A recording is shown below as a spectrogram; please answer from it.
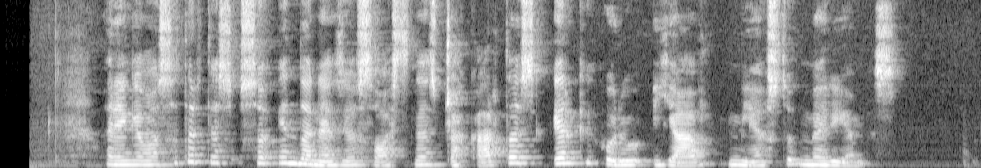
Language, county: Lithuanian, Kaunas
